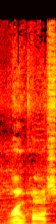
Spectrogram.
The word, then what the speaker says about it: Roxas: that, you can go to Rojas Market. It's spelled Roxas Market.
